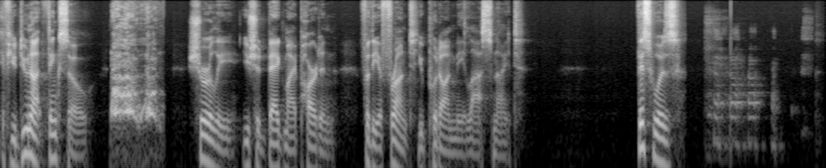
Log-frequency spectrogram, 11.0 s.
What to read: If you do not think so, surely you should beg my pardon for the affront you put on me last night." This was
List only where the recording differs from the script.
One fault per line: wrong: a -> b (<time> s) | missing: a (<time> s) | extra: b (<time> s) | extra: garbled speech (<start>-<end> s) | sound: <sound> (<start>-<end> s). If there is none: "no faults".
sound: bark (1.5-2.2 s)
sound: laugh (9.4-10.9 s)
